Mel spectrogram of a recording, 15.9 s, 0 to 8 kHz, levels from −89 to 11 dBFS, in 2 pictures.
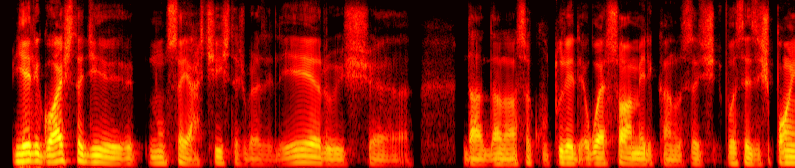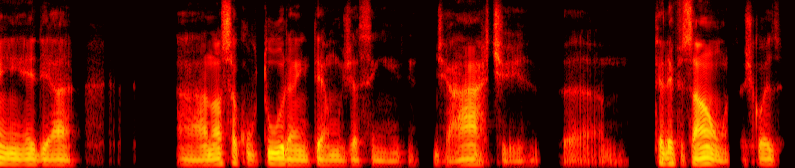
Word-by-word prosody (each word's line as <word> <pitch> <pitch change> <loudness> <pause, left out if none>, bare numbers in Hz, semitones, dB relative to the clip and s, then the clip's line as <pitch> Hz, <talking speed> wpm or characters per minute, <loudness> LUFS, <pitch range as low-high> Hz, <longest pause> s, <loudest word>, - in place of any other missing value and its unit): E 130 +1 +8
ele 135 0 +9
gosta 135 +2 +6
de 100 -7 +2
não 100 0 -4
sei, - - -1
artistas 100 -4 -6
brasileiros, 90 +2 -2
eh, 80 -3 -10 0.7
da 85 0 0
da 85 +2 -2
nossa 85 0 -3
cultura, 100 -1 -1
ele 95 -2 +1
ou 95 +1 +2
é 95 - +3
só 95 +1 +2
americano, 85 -3 -2
vocês - - -7
vocês 95 -2 -2
expõe 90 -2 +2
ele 85 -1 -1
à 80 -2 -2 1.0
à 80 -1 -5
nossa 85 +2 +1
cultura 90 -3 0
em 75 - -2
termos 80 -2 -5
de - - -9
assim 70 -2 -12 0.3
de - - -15
arte, 80 -5 -4 0.3
eh, - - -17 0.5
televisão, 85 -6 +2
essas - - -15
coisas? 85 -2 -5
85 Hz, 135 wpm, -23 LUFS, 80-100 Hz, 1.0 s, ele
